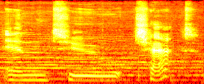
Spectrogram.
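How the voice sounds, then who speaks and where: A woman's voice: fairly low pitch, steady tone, very slow. Female game streamer, casual live narration, light music underneath. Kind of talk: casual gameplay livestream narration.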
